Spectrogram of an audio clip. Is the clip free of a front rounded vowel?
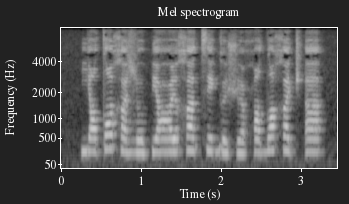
yes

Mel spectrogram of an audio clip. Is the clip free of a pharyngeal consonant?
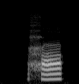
no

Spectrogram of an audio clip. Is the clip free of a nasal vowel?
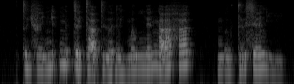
yes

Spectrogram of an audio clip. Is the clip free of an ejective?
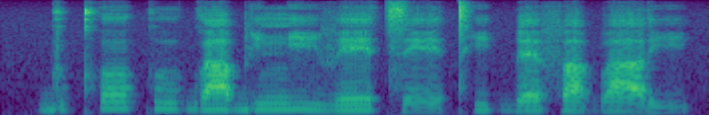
yes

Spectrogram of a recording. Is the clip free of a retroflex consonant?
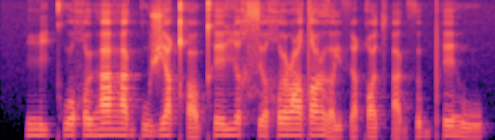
yes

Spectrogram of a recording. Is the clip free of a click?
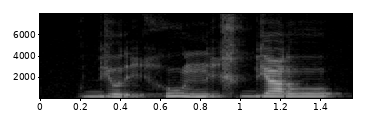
yes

